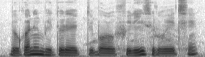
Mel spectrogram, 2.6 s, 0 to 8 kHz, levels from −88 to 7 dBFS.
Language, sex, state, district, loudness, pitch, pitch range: Bengali, male, West Bengal, Cooch Behar, -15 LUFS, 120 Hz, 110-130 Hz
